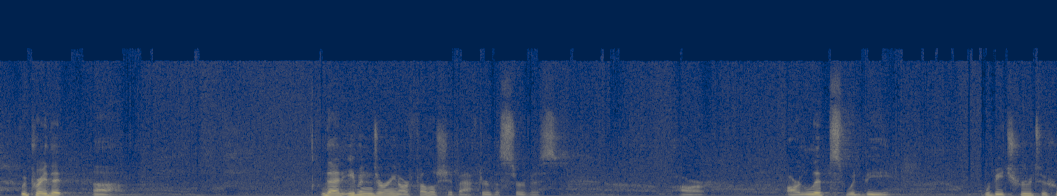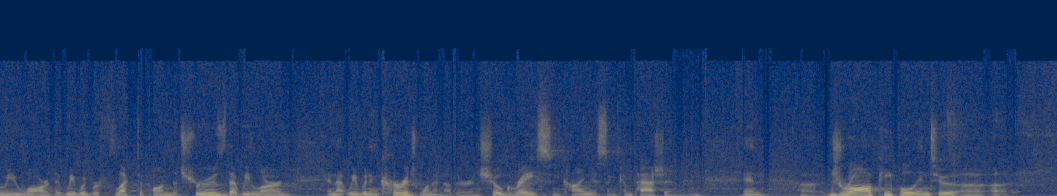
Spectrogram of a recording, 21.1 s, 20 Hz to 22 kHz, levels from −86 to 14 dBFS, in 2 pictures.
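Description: From the first second to the end, the whole clip carries low bit depth without dither. There's a grainy, gritty distortion that rides along with the sound, roughest in the quiet passages, where the softest bits sputter or drop out to silence. The error sits only about 25 dB below the signal. That's likely a signal truncated to around 7 bits with no dither, so the rounding error tracks the audio instead of becoming a steady hiss.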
